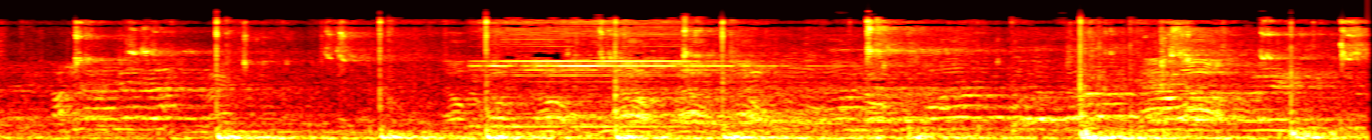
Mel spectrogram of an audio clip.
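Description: Players call out to each other across an echoing hall.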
